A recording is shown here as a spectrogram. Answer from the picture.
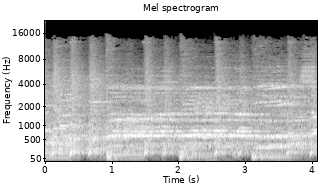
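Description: Live band playing Greek taverna music: sung vocals held over bouzouki, guitar and drums, with a steady beat of about two hits a second.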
